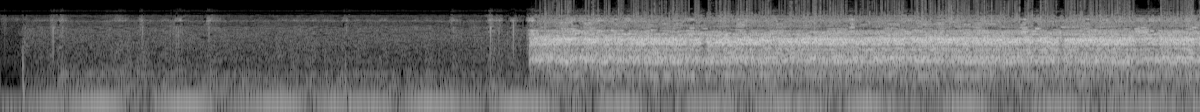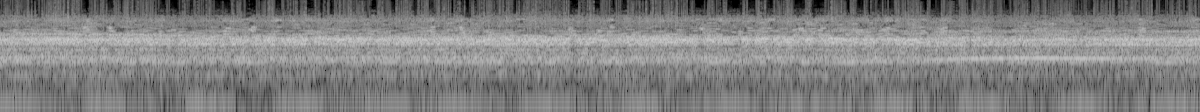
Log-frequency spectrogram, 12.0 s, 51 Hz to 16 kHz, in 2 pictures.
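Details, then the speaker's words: Turbonique gas turbine engine (mid-1960s promo record) on a dynamometer, brake pressure reduced after stalled operation: steady high whine with shifting tones over a loud rush as it changes over the operating speed range; normal turbine whine. "the turbine whine can be heard as it has changed over the operating speed range"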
